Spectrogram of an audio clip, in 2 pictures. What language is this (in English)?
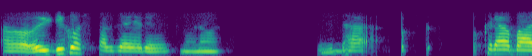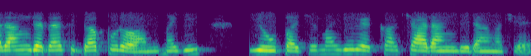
Konkani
